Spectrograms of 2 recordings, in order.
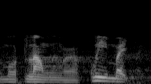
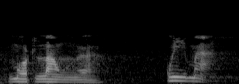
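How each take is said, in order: First: The last word is pronounced with the vowel 'ê'. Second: The last word is pronounced with the vowel 'a'. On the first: This is the Northern reading of the character. "ở miền Bắc chúng ta đọc là mệnh" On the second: This is the Southern reading of the character. "còn ở miền Nam đọc là mạng"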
